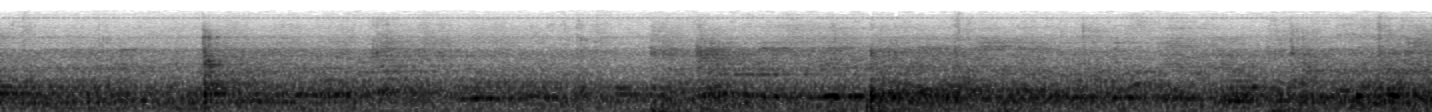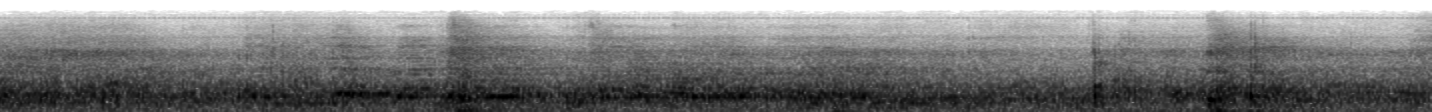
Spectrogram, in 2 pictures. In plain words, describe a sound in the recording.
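Hockey sticks and pucks knock sharply in a large echoing rink.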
